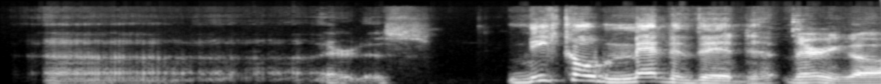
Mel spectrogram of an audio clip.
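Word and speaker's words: Medved: Nico Medvid. There you go. I always leave out the D. Nikico Medvid.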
